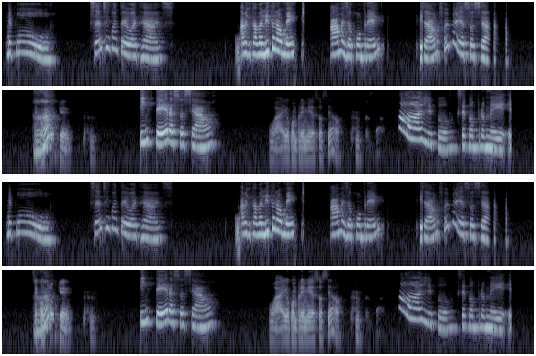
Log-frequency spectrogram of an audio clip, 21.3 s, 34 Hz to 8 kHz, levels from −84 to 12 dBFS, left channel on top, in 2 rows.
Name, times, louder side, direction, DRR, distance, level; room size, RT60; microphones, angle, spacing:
voice 1, 0.1-1.1 1.8-3.4 4.8-5.9 6.6-7.6 8.4-9.8 11.3-11.7 13.4-14.9 18.6-20.8, left 4 dB, 35° left, 0.5 m, -23 dB
voice 2, 11.3-12.0 12.4-12.5 16.0-17.8, right 4 dB, 90° right, 1.0 m, -31 dB
head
